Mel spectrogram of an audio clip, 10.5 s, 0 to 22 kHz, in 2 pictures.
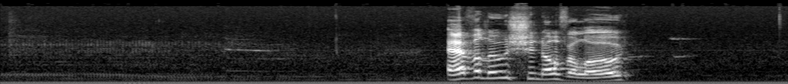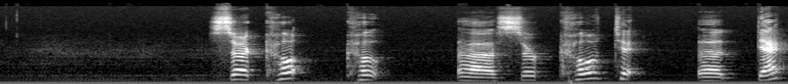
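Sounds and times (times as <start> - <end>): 
steady low hum: 0.0 - 10.4
pet cat meowing: 1.4 - 2.0
speech: 3.0 - 4.3, 6.7 - 10.4.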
